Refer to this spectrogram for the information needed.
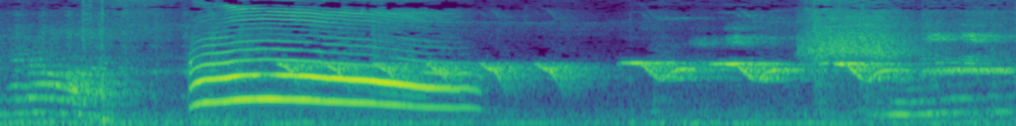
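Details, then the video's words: Masked laughingthrush singing: a loud, drawn-out, harsh harmonic squawk slides slowly down, followed by a series of soft falling whistles and a brief hiss. "Burung Poksay Hongkong Gacor"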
